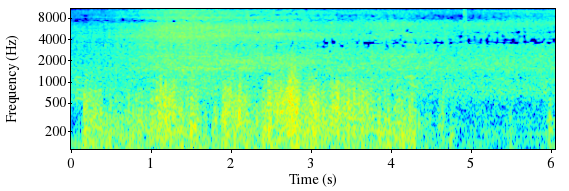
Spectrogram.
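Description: Wind buffeting the microphone, a gusting low rumble that drops off about four seconds in.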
